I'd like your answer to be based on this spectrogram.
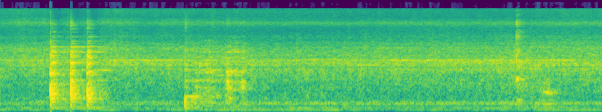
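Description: Boiled banana flower with green peas and raw chickpeas, cooked in salt and turmeric, is tipped into a hot pan. A few sharp metallic clatters give way to a soft sizzle, with one more clink later.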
